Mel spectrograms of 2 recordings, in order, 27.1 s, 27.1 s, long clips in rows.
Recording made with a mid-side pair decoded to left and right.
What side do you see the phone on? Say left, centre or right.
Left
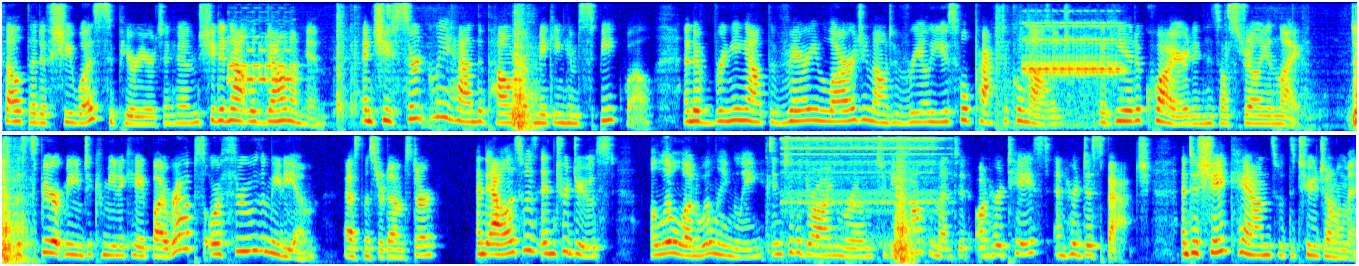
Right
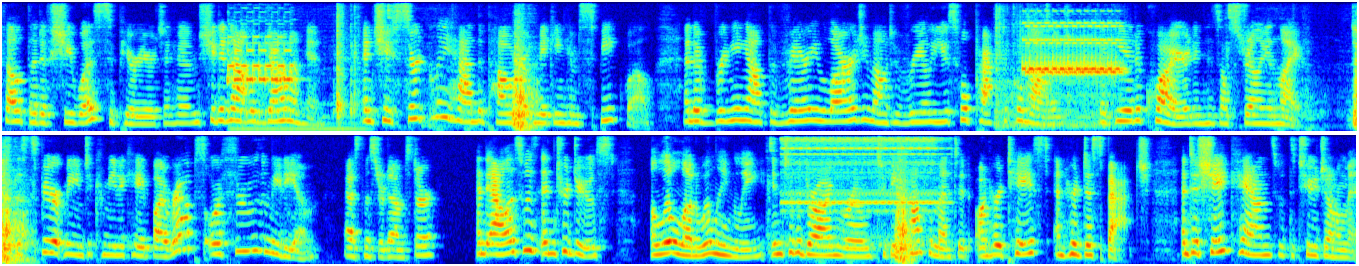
right.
